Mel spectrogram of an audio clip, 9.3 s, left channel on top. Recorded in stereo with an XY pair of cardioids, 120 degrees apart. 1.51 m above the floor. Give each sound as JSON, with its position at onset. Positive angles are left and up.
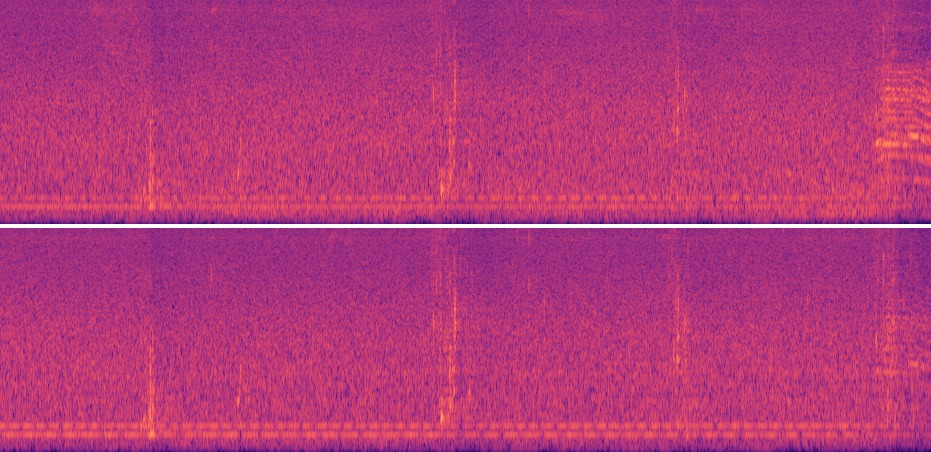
{"t": 1.4, "sound": "a splash", "azimuth_deg": -10, "distance_m": 1.0}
